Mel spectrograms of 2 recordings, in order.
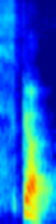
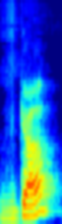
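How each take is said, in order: First: The consonants are voiceless. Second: The consonants are voiced. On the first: The speaker calls it right. "It's ska" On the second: The speaker calls it wrong. "It's not zga, You do not want to make that with any voicing"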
